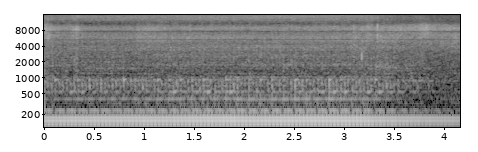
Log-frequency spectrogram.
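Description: A car engine idles with a low, steady exhaust rumble, close and loud, holding even throughout with a slight drop at the end.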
